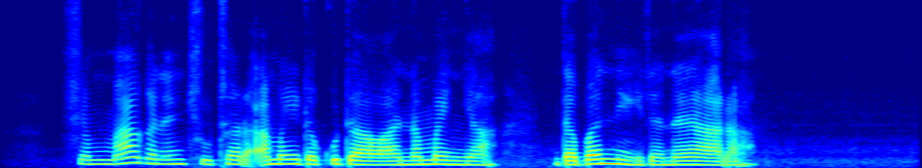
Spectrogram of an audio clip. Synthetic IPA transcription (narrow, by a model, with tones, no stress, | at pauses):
ʃɪ˦mːaː˦ɡɐ˨nɪ˦nt͡ʃuː˨tɐ˦rʔa̰˨ma˦jda˨ɡʷʊ˦daː˨waː˦na˦ma˦˨ɲjaː˦ | dɐ˨bɐ˦nːeː˨da˨na˦jaː˦˨ɽa̰ː˦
